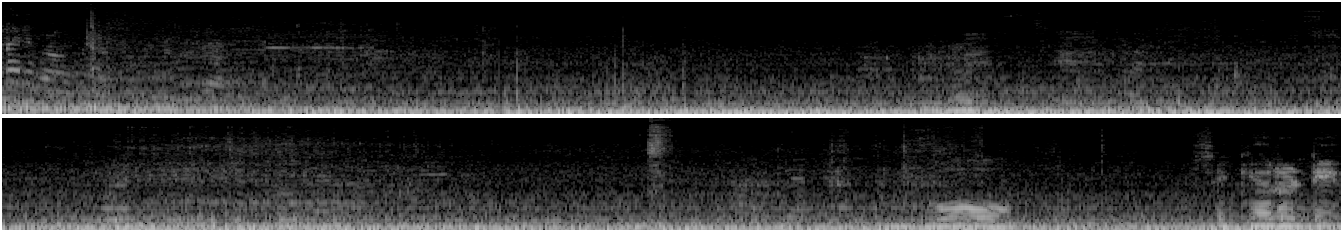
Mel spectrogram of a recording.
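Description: Engine and road noise inside a moving car's cabin, a steady low rumble as the car drives along a rough rural road. Short bursts of voices come in near the end.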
